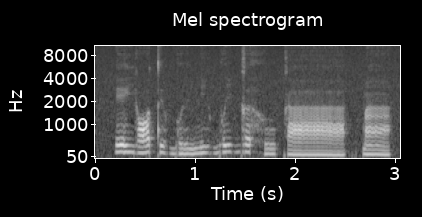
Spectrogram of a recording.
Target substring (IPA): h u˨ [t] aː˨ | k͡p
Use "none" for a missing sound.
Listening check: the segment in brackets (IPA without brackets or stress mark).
k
